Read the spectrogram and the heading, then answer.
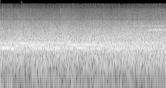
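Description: A large crowd claps and cheers loudly and continuously as a clap of praise, a dense roar of applause and voices filling the space without pause.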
